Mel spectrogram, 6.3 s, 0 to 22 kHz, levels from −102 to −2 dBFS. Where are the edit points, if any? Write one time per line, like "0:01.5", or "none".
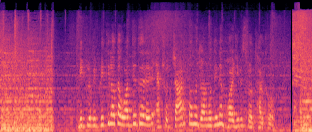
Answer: none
